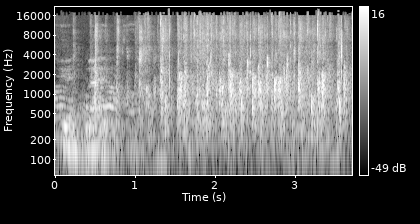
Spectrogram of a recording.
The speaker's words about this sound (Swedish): Och det var ett helt enigt möte som efter applåder antog uttalandet.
